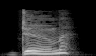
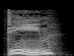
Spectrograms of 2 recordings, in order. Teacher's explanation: Well, from doom to deem, we can hear that sound shift from the back vowel, oo, to the front vowel, e.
